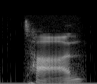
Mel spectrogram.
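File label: "can" third tone, Chinese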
